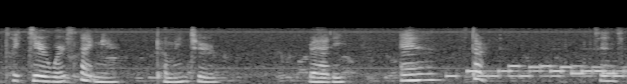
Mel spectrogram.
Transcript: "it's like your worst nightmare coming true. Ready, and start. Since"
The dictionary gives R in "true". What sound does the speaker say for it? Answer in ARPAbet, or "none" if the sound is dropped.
none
